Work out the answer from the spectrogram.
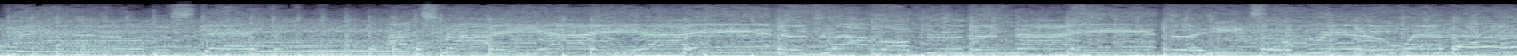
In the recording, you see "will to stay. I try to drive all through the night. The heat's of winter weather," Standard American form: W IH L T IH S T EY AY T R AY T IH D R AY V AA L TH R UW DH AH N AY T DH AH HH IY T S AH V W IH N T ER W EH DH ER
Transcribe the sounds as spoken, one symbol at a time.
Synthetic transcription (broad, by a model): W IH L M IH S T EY AY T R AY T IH D R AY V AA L TH R UW DH AH N AY T DH AH HH IY T S AH V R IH T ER W EH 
